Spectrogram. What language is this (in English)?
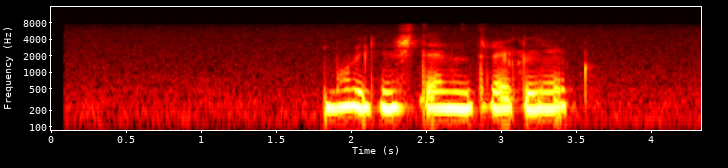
Russian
